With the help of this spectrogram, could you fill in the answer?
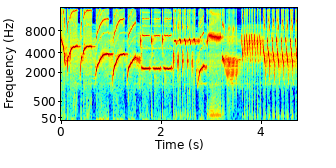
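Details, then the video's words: Canary song full of variety: swooping whistles, a held flat tone, quick pulsed trills, a harsh buzzy burst, then a very fast rattling trill. "DANGER ! THE MONEY OF THIS CANARI MAKES EARS ache"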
